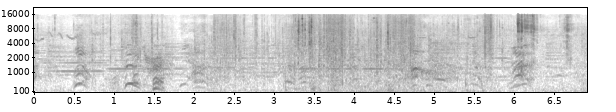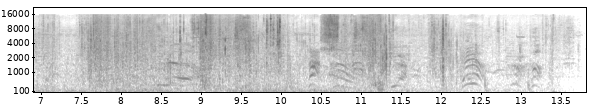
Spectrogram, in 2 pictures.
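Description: Swords and shields clash in a battle.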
